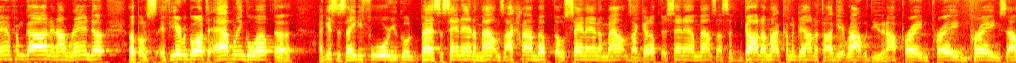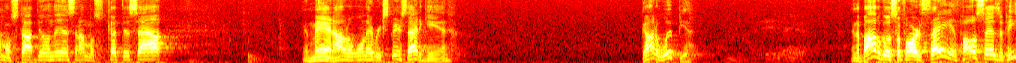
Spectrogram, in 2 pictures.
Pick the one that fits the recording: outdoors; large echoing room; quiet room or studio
large echoing room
